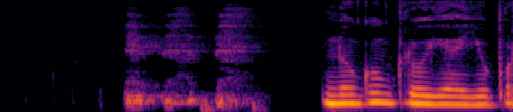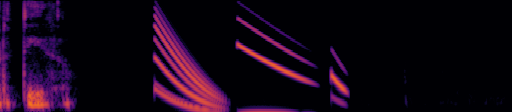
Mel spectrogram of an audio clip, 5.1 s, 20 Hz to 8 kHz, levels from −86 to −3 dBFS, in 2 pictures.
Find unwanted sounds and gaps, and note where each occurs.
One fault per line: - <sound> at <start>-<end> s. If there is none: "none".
- throat clearing at 0.6-1.4 s
- chirp at 3.3-4.3 s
